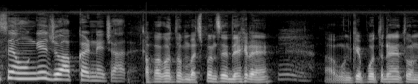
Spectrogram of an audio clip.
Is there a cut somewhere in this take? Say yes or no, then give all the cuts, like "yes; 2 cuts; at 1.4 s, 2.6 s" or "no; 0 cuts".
yes; 1 cut; at 1.5 s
